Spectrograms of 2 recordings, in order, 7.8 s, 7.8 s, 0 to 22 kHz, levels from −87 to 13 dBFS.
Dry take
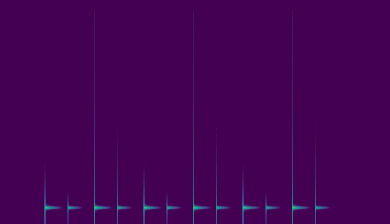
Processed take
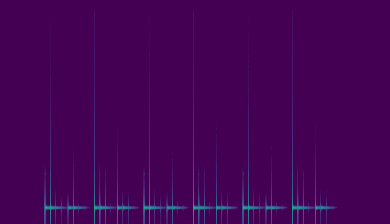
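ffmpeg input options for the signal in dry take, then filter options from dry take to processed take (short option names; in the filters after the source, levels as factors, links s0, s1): -f lavfi -i "aevalsrc='0.224*(sin(2*PI*1640*mod(t,0.99))*exp(-6.91*mod(t,0.99)/0.3)+0.237*sin(2*PI*1640*max(mod(t,0.99)-0.46,0))*exp(-6.91*max(mod(t,0.99)-0.46,0)/0.3))':d=5.94:s=44100"
-filter_complex "[0:a]acompressor=threshold=0.0447:ratio=6,asplit=2[s0][s1];[s1]aecho=0:1:109|218|327:0.631|0.107|0.0182[s2];[s0][s2]amix=inputs=2:normalize=0"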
